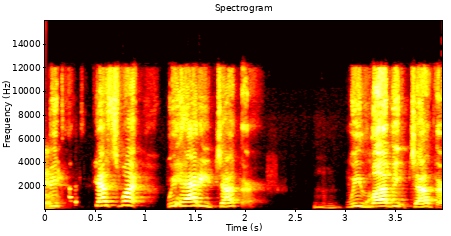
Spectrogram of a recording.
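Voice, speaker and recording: Raising and projecting her high voice, a woman speaks at a fairly slow pace with a bright, sharp tone. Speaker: reality TV contestant, younger sister. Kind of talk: exit interview answer.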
